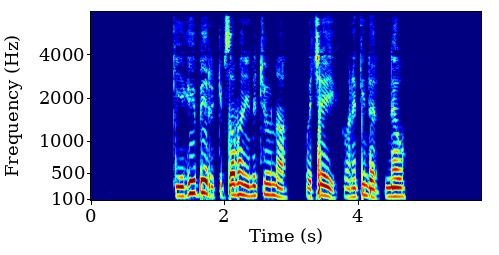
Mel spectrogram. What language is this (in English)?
Kalenjin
